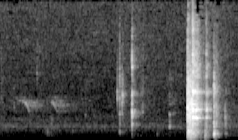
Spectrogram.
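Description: A drinking glass with a metal straw clinking: a couple of light ticks, then one sharp clink near the end, over faint room tone.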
